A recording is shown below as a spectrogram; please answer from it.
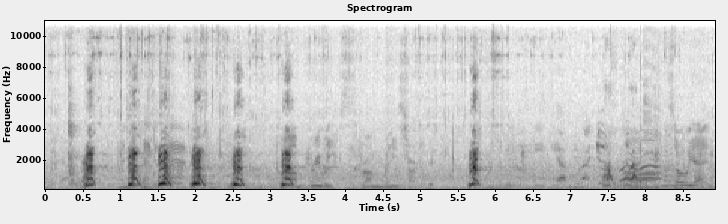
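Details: Two young dogs at play in a park, a 4-month-old border collie and a 5-month-old aussie-golden mix; six quick barks in the first three seconds, one more near six seconds, then soft yips and voices.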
